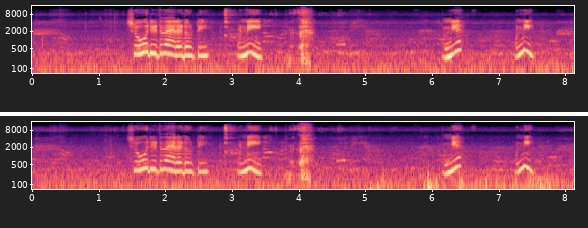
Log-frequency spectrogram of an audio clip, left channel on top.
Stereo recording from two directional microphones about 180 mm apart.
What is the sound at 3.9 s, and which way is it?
Speech, 60° right (ahead or behind).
